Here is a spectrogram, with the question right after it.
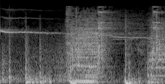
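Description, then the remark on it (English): Fireworks go off in a short burst: a thin whistle, then loud booming bangs with fizzing crackle, two or three explosions in quick succession and no voices. “It's the thing of the weekend. Fireworks and stuff.”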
